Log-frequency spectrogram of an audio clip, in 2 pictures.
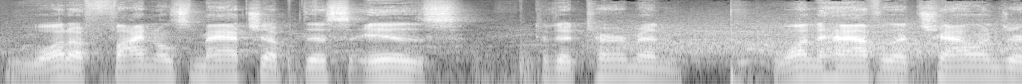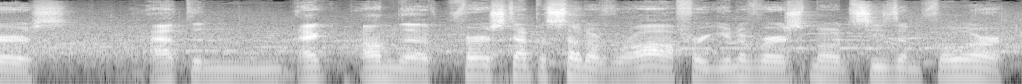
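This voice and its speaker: A young man calls the action of a wrestling video game in a voice hoarse and worn from a cold, sitting a little high for a man. He gets excited and shouts on the big moves. Steady background noise sits under the home recording. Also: unhurried. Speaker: let's play commentator. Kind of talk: play-by-play wrestling commentary over a video game.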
